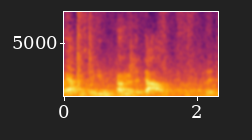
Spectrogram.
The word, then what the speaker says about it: Tao: when you encounter the Tao. The T-A-O, or the Chinese sometimes spell it D-A-O, but it's pronounced Tao, which is the eternal way of the universe.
